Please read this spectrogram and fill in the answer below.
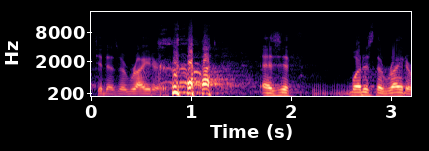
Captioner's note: laughter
